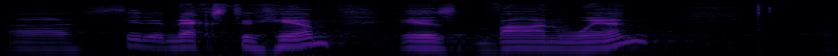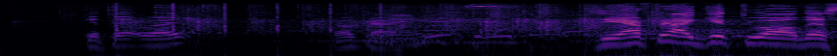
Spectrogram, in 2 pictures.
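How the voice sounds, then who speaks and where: A man's voice: medium pitch, fairly bright tone, in a large hall, slight background noise. A middle-aged man moderating a panel before an audience, speaking informally in a conversational, joking, self-deprecating way. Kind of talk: informal spoken introduction to an audience. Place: large reverberant event room.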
